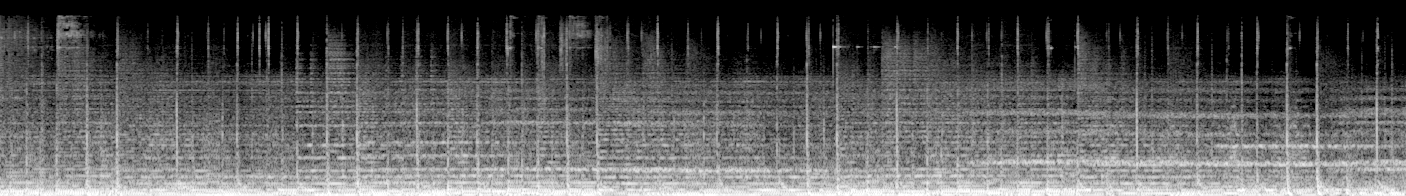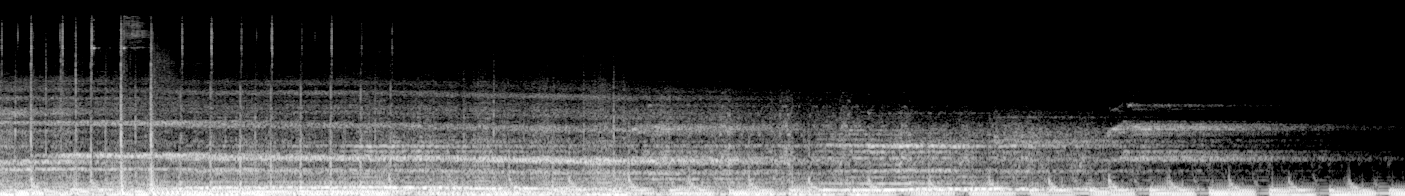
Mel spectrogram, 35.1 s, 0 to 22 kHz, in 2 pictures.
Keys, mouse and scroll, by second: 0.0 click, 2.3 click, 3.8 click, 5.5 ctrl+click, 6.7 ctrl+click, 7.3 ctrl+scroll down 1, 8.5 ctrl+click, 10.7 click, 12.0 click, 18.2 scroll down 2, 18.6-19.0 scroll up 2, 19.2 click, 21.9 click, 22.9 scroll up 1, 23.5 scroll down 1, 24.0-25.2 drag, 25.5 scroll down 2, 25.9 scroll up 2, 27.0 click, 28.4 click, 28.8 click, 29.7 click, 30.6 click, 32.4-32.9 scroll up 2, 33.2-33.5 scroll down 1, 34.2 click, 34.9-35.1 scroll up 1.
